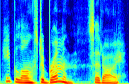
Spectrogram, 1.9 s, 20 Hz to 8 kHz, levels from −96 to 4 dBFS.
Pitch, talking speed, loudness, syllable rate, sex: 220 Hz, 185 wpm, -15 LUFS, 5.0 syllables/s, female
